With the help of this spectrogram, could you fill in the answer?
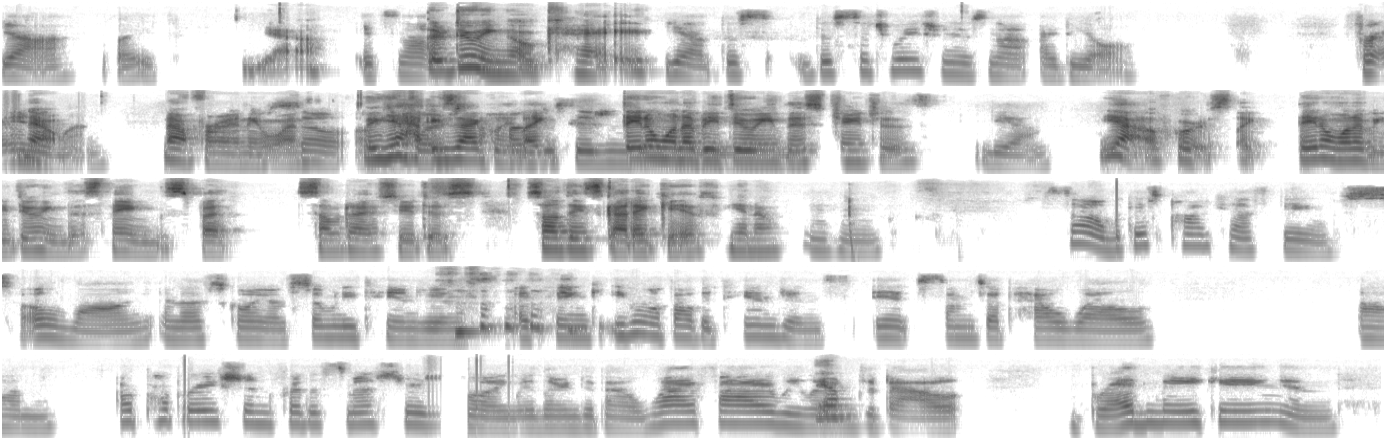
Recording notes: Please excuse my staticy mic, as well as my audio cutting out here and there. Found a great way to record remotely together, and I am looking for a better mic.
